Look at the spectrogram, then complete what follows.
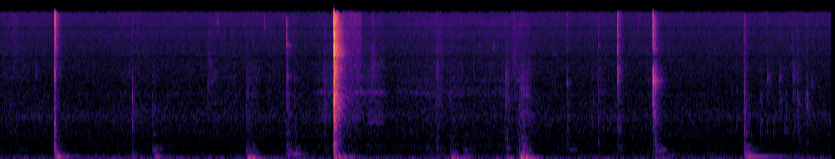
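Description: Scattered sharp taps and dull knocks, the loudest about five seconds in, as a cat bats at a toy hanging on a string from a doorknob and knocks it against the door.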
